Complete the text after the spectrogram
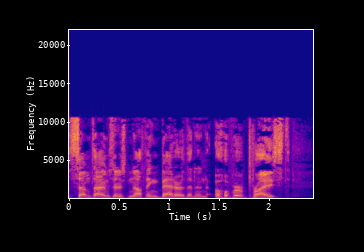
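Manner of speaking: plain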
